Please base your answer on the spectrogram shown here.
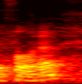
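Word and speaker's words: Fårö: Gotland è l'isola, o meglio, vicino a Gotland c'è un'isola che si chiama, si scrive Faro, ma si scrive Fora, credo, si legge Fora, che è l'isola di Bergman.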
